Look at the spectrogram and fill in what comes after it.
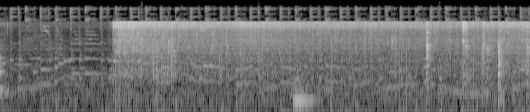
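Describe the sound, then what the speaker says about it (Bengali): Chopped onions fry in hot oil for rui fish chocchori, a steady close sizzle that jumps up when they go into the pan and keeps on, with faint stirring clinks, no talk. "পেঁয়াজটাকে দিয়ে একটু ভেজে নেবো"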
